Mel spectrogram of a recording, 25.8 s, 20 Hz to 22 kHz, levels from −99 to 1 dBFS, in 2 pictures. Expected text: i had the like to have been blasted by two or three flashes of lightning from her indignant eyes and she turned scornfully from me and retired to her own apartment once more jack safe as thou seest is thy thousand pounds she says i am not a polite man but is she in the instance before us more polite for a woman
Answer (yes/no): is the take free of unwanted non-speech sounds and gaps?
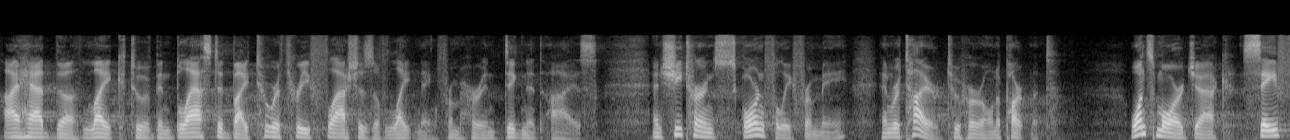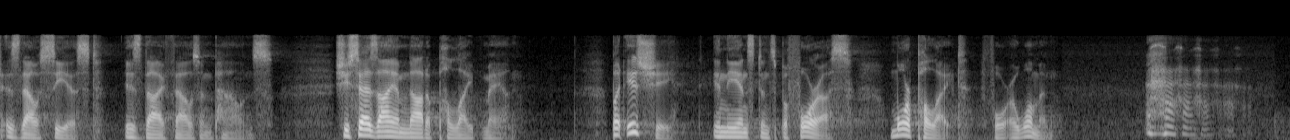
no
